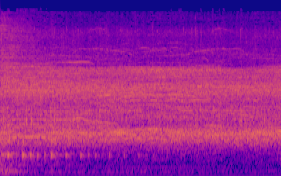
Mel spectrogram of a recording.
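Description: The echo of an electronic dance track dies away in the first second or so, leaving a steady, even noise with no beat.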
